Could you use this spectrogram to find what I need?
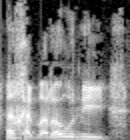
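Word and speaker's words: Gaborone: And I must thank all the brothers, sisters, children there in Botswana, in Gabs, Gaborones, Khabaroni, as they pronounce it there, and then Lobatsi, and then mashallah, there, mashallah, in Kanye.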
